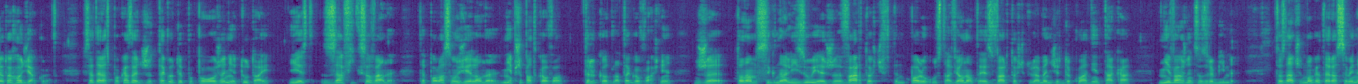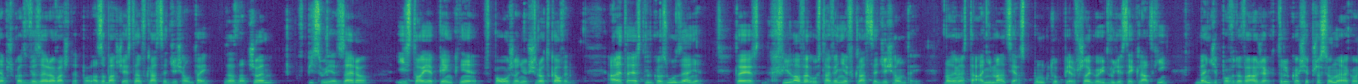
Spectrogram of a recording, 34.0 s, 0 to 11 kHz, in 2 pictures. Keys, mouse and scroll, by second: 2.3-17.1 scroll down 1, 17.1 click, 20.5 0, 20.9 Return, 22.8-24.2 middle drag, 33.8-33.9 drag.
